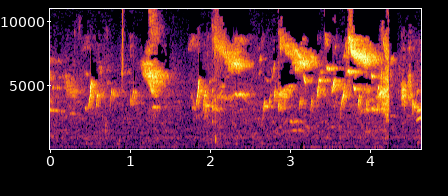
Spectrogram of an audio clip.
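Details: Common starling in the Eifel, Germany, singing during preening; quieter run of high whistles, squeaky slurs and clicks, irregularly spaced, with soft background hum.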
